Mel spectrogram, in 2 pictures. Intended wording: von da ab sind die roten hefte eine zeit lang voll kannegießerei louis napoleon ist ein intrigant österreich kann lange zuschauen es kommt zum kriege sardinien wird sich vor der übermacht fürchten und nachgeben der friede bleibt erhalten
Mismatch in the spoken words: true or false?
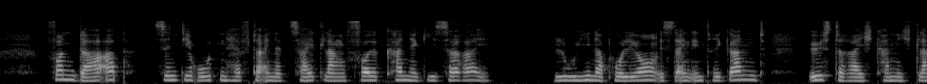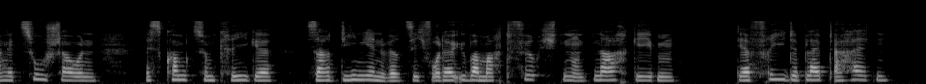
true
